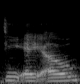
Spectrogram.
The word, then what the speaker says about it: DAO: by decentralized autonomous organizations otherwise known as daos dao pronounced dao and those daos are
